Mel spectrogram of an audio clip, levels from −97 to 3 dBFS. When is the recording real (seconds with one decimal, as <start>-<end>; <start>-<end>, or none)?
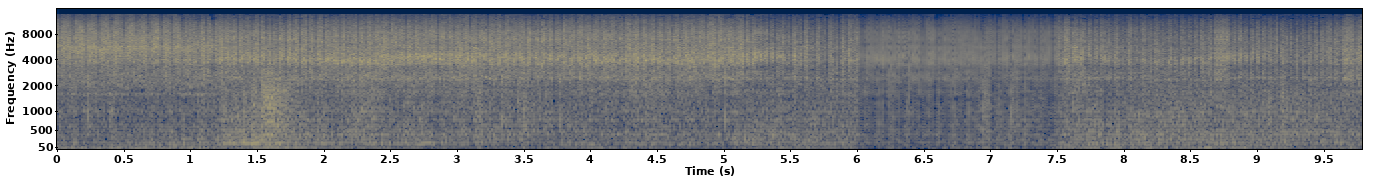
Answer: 0.0-6.0; 7.5-9.8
